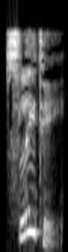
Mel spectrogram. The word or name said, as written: sleety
